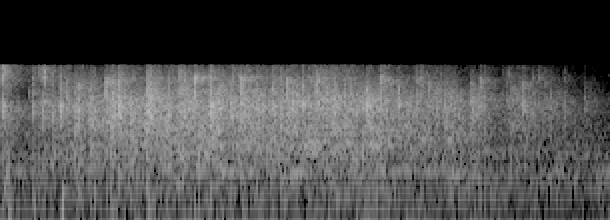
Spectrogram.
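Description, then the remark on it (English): An audience applauds three panelists at an evening program on yeshiva education, a dense, steady wash of many hands clapping that holds for several seconds before gradually thinning out toward the end. No one speaks over it. “I think all three of our panelists deserve a big round of applause.”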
